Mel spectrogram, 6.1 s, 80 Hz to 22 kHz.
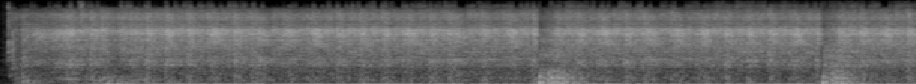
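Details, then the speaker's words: Turbo Miata sitting unused a while, battery about 11.7 V, after changing cranking fuel settings: steady starter churn for six seconds with weak puffs but never catches; long crank, no start, owner suspects fuel/flooding, not confirmed. "I don't know if that helped or made it worse. It's not even trying now."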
